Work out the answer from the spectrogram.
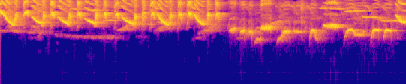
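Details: Magpie-robin song: a rapid series of high descending whistled notes repeated about three per second, switching to lower varied warbled phrases.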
